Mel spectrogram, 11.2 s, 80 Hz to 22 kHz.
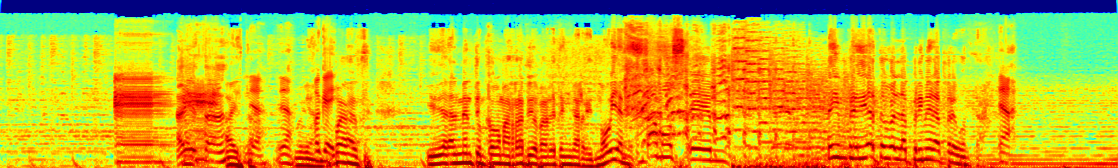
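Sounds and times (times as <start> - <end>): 
quiz game buzzer: 1.2 - 2.3
speech: 1.8 - 10.3
laughter: 6.1 - 8.3.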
